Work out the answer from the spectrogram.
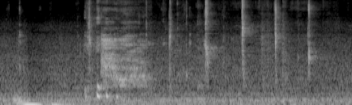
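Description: A person chewing soft nama chocolate, with sticky mouth clicks about twice a second and a soft bump near the start.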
